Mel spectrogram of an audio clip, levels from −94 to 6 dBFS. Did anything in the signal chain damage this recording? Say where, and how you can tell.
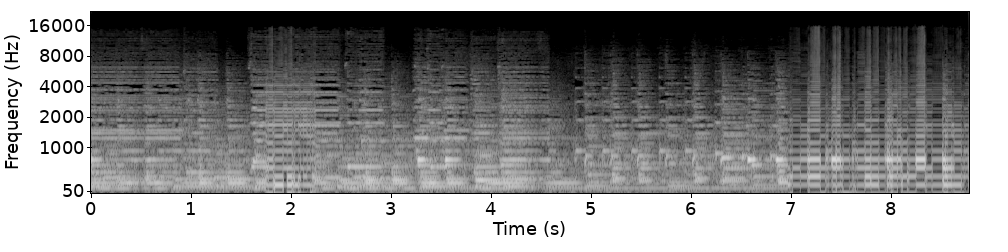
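Yes. At the codec stage, AAC frame loss with concealment damages the audio twice. About 85 ms goes missing at 0.43 to 0.55 s, which fits two lost frames, and about 128 ms at 4.36 to 4.55 s, which fits three. The decoder covers each gap by rebuilding it from the last good spectrum, with randomised phase or interpolated energy. Both gaps are short, so each is heard as a brief smeared, noisy, phasey patch rather than a dropout to silence.

At the driver or buffer stage, there is robotic sound from repeated short buffers at 1.75 to 2.24 s and again from 6.97 s to the end. New audio most likely arrived too late, so the same chunk of roughly 5.3 ms was replayed in place of fresh samples. In the first stretch this covers most of the audio. In the second it covers all of it. Repeating at that rate imposes a fixed 188 Hz buzz, which gives the sound a rigid, metallic tone that only loosely tracks the original.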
